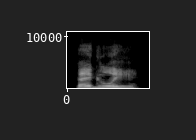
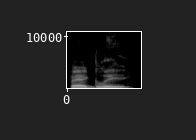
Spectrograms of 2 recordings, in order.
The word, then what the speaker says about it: Fegley: the proper way to say your last name peggly okay fagly yeah owner of the shop Inc man I opened the shop in uh 2001.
